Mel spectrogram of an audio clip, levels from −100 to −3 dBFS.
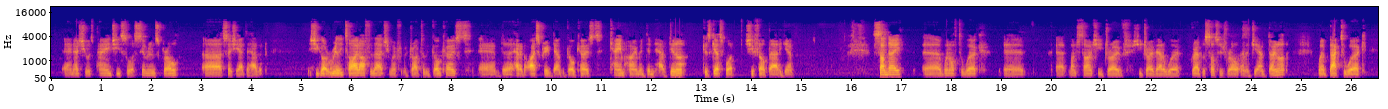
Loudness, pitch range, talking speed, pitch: -25 LUFS, 85-95 Hz, 190 wpm, 90 Hz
